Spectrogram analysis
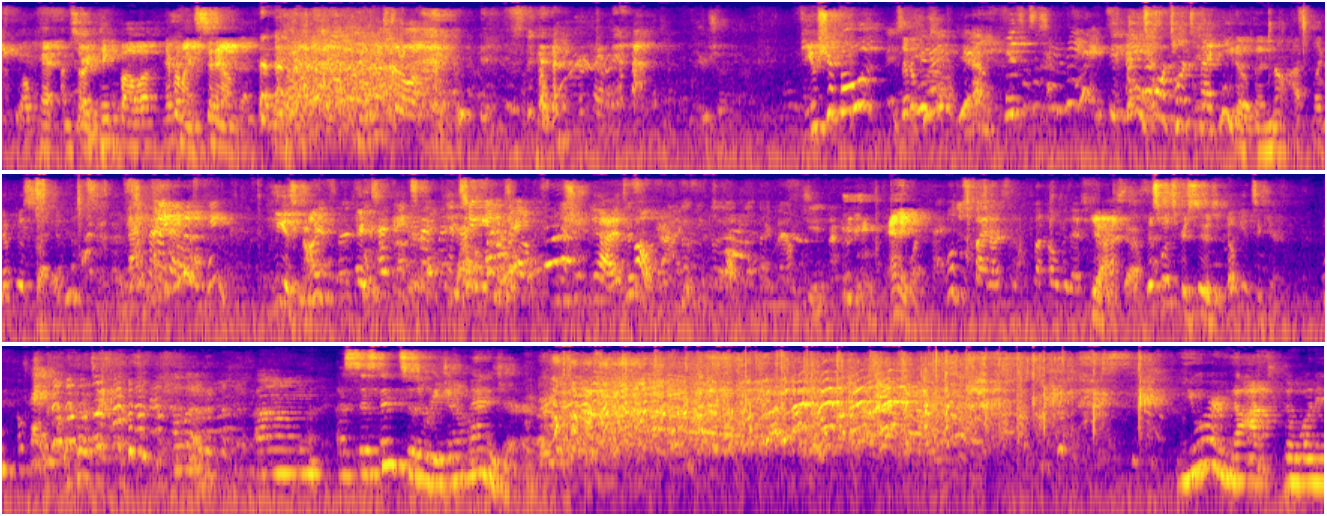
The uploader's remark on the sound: Dragoncon 2023 Live Show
